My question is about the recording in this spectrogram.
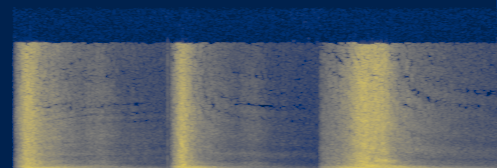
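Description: Three whoosh sound effects for a title-card intro: two sudden ones about two seconds apart, each fading away, then a third that swells up more gradually before fading out.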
